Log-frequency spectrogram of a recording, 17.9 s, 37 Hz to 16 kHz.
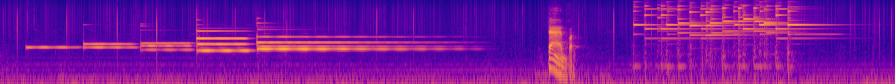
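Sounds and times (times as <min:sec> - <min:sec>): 
vibraphone playing sustained ringing notes: 0:00.6 - 0:09.5, 0:12.7 - 0:17.1
speech: 0:11.0 - 0:11.6.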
